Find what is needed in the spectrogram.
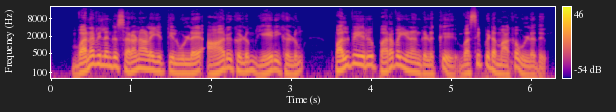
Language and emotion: Tamil, neutral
